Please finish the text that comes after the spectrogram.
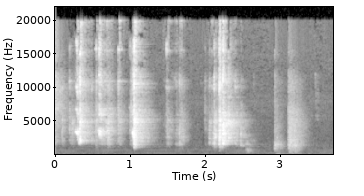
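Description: A cream siphon charged with syrup, herbs and nitrogen gets shaken, giving a few quick metallic rattles and clinks in short bursts, close and without voices.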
